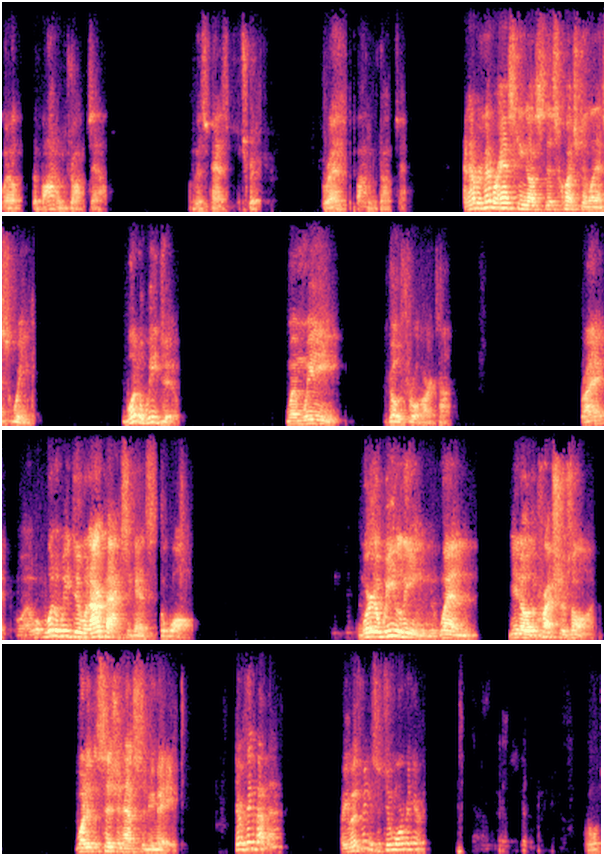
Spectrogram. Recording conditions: poor sound quality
